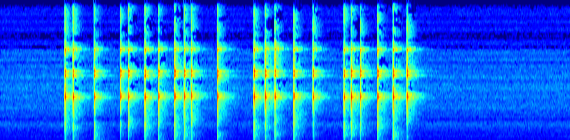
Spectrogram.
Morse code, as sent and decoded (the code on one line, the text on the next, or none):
none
